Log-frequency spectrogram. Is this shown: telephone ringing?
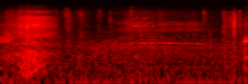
no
